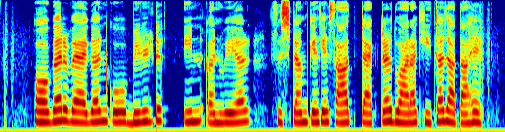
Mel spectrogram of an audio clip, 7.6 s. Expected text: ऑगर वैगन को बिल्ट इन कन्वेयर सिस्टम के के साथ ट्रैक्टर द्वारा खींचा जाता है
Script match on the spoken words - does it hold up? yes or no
yes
